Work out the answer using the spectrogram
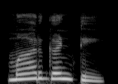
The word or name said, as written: ಮಾರ್ಗಂಟಿ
